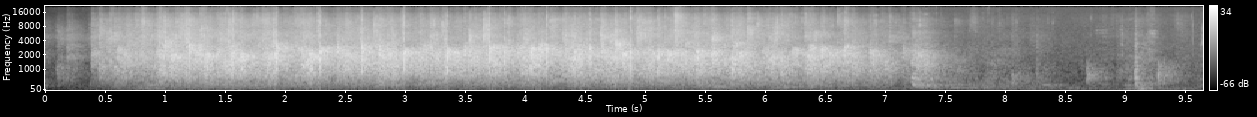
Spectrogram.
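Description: Lecture audience applauds to welcome artist Trevor Paglen at DIA, a dense, loud burst of clapping lasting about seven seconds before it tapers off into a few scattered claps and room noise.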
